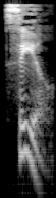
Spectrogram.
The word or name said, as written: seal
